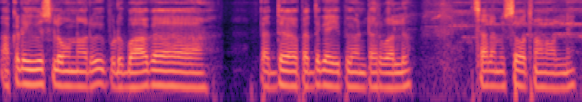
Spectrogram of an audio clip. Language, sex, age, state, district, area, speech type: Telugu, male, 18-30, Andhra Pradesh, Nellore, urban, spontaneous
